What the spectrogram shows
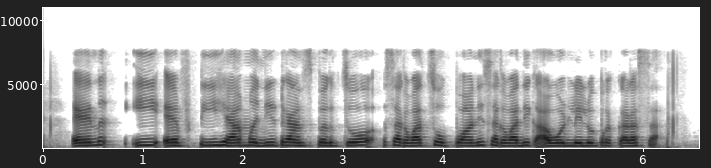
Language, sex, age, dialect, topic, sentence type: Marathi, female, 25-30, Southern Konkan, banking, statement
